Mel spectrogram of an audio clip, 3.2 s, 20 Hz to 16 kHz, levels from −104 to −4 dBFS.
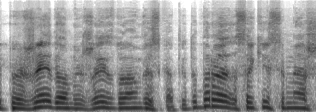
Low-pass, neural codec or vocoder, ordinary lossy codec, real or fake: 14.4 kHz; codec, 44.1 kHz, 7.8 kbps, Pupu-Codec; Opus, 32 kbps; fake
